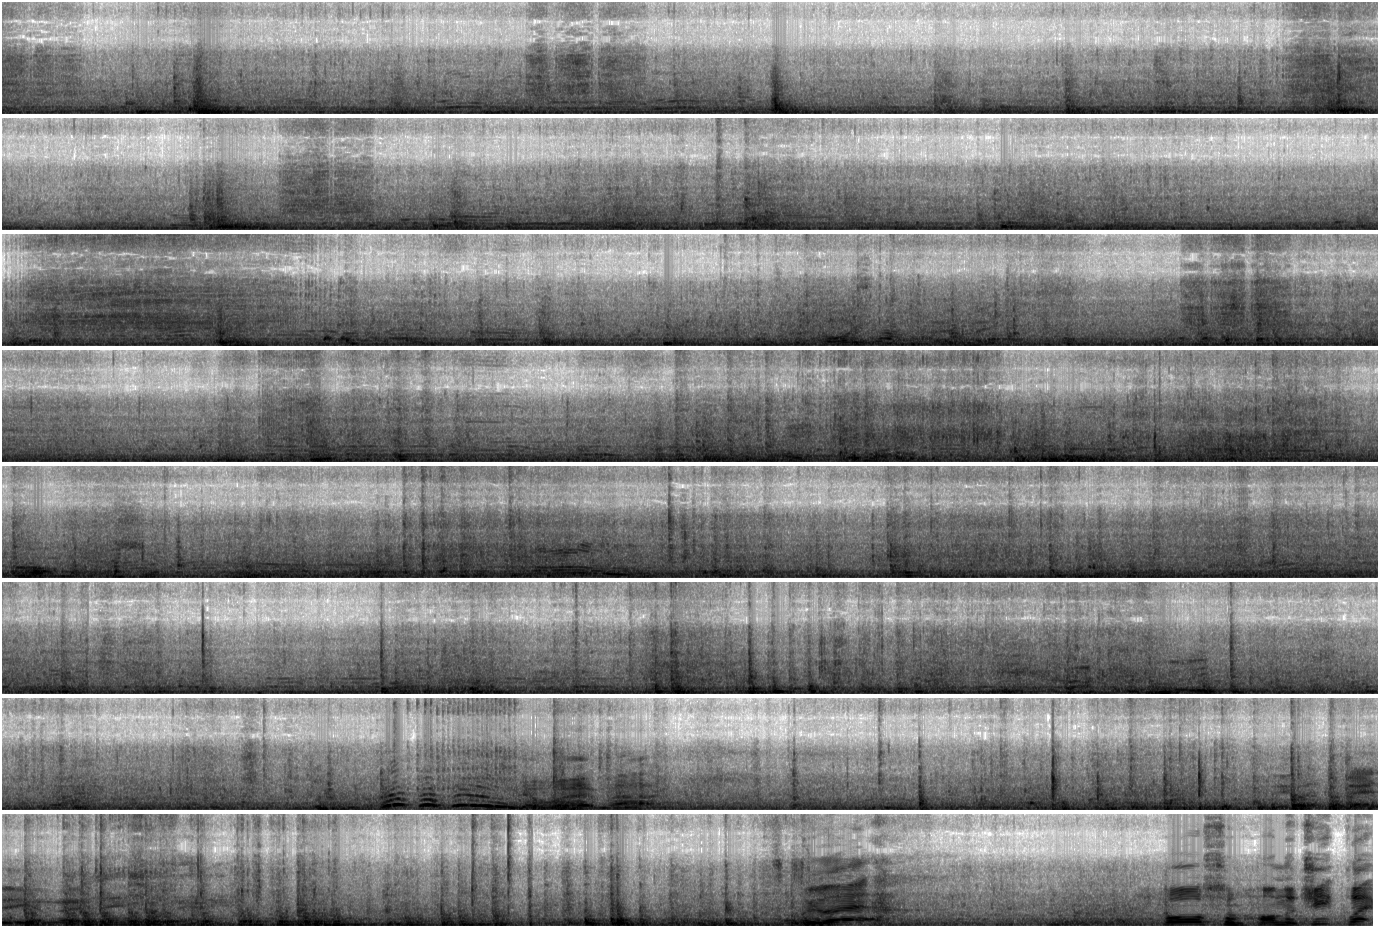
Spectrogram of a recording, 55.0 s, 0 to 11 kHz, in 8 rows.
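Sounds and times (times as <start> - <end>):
outboard motor running: 0.0 - 55.0
water noise: 0.0 - 55.0.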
